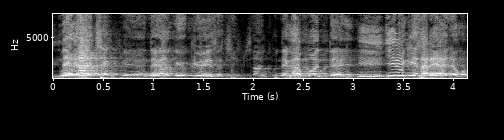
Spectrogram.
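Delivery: loud, mock-wailing complaint; hammed-up aggrieved sobbing plea; imitated tearful prayer. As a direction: raise the voice like a believer crying to God. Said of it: "그런데 막 울어".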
